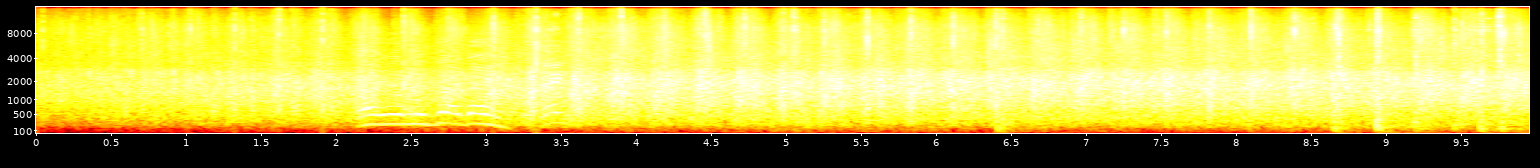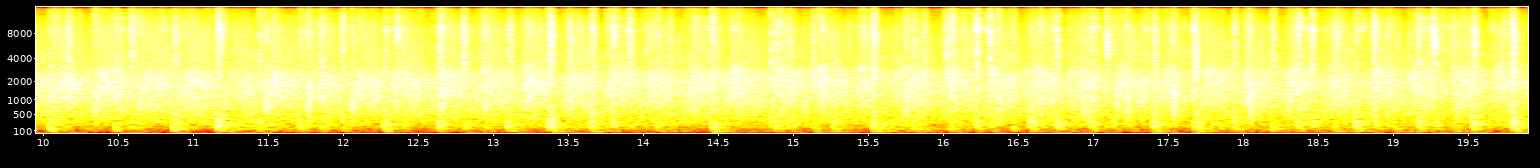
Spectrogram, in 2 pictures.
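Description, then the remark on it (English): An audience claps loudly and continuously to give a dance rhythm in place of instruments, the applause gradually settling into a steady rhythmic beat, with a brief vocal whoop near the start. “they would simply start clapping the rhythm. He got the audience to do just that”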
